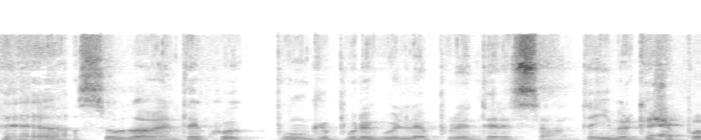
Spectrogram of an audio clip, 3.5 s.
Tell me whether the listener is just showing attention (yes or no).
yes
